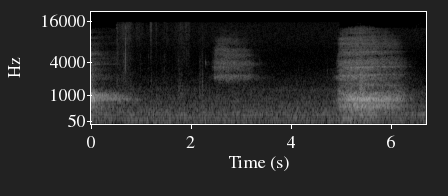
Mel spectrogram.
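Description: Deep breathing during a seated yoga forward stretch, head and spine relaxed down while holding the feet: a few soft, airy breaths, the last one longest and loudest.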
